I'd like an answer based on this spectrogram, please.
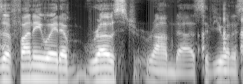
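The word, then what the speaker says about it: Ram Dass: Ramdas. Ramdas. Yeah. You got both wrong. You said it like rammed ass, which is a funny way to roast Ramdas.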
